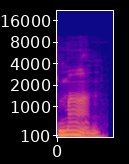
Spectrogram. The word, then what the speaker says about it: Mahon: He had a Roman nose, a snow-white, long beard, and his name was Mahon, but he insisted that it should be pronounced Man.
